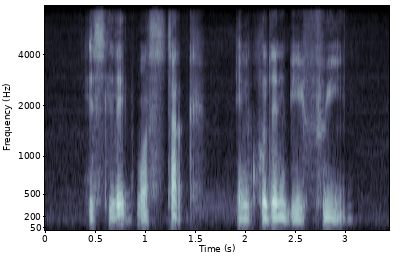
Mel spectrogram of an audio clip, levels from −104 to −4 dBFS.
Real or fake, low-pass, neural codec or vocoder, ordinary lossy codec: fake; 7.2 kHz; codec, 44.1 kHz, 2.6 kbps, SNAC; none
